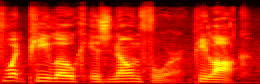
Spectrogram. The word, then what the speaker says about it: Pilok: Pilock. Sorry, I always say it wrong, but it's Pilock. That's what it's known for.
